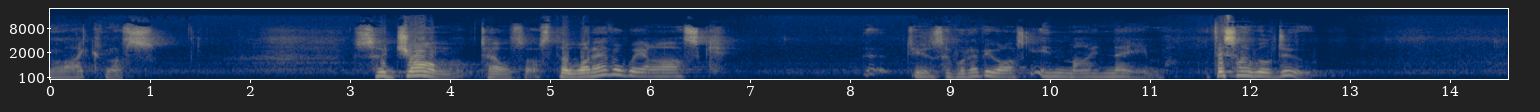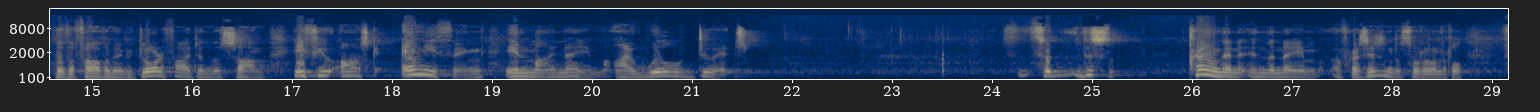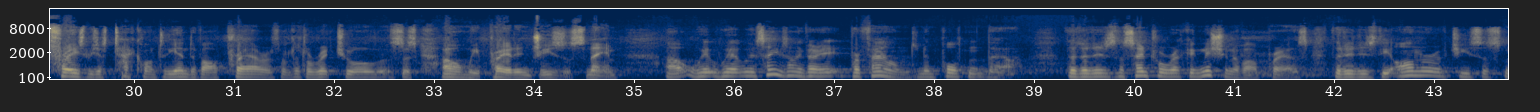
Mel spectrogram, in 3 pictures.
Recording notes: held at Highfield Church Southampton, Sunday 23rd July 2017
